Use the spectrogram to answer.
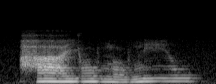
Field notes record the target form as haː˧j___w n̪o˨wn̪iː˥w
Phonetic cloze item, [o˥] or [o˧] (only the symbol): o˧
